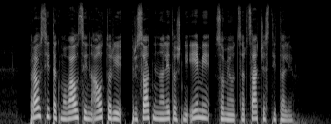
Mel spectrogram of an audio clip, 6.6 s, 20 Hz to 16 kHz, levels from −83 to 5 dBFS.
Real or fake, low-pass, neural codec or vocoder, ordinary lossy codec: real; 14.4 kHz; none; none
